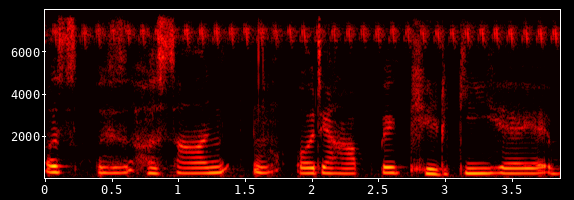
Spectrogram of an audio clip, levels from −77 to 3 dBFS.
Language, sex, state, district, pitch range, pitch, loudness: Hindi, female, Jharkhand, Sahebganj, 240-265 Hz, 250 Hz, -36 LUFS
